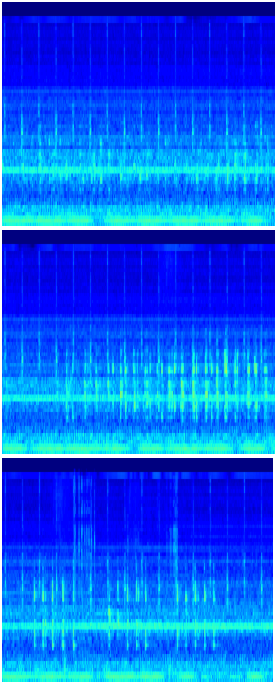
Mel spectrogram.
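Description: Car engines idling and creeping at walking pace, a steady hum, with a run of quick ticks from about seven seconds in that fade out near the end.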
